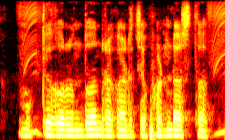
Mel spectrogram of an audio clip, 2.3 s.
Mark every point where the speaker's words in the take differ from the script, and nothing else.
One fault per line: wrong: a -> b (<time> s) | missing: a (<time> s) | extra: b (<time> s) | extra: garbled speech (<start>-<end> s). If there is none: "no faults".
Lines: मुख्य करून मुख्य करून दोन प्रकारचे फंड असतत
missing: मुख्य करून (0.8 s)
